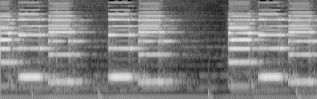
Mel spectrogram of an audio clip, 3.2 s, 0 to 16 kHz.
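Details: Repeating melodic multi-tone alarm pattern with a steady low hum underneath, from a HAMILTON-MR1 ventilator (software 3.0.x) during a demonstration of its special function keys; ventilator alarm.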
